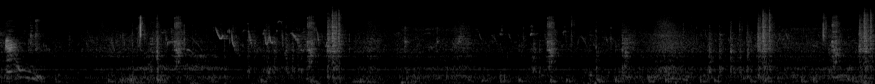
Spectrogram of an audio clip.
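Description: Birds chirping in scattered short calls, mixed with a few sharp clicks.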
